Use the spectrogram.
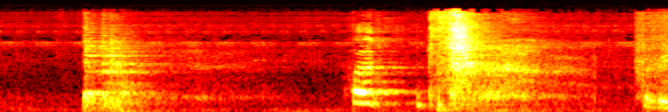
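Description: A person with a cold sneezes close by, with several sharp, forceful bursts separated by short pauses and quiet breathing.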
